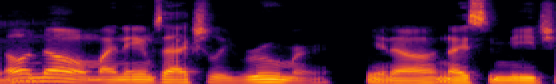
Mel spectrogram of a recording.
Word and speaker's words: RMR: getting these interviews popping all time the name rumor right but it's spelled RMR yeah right how did you come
